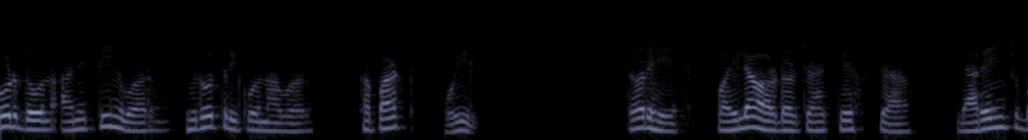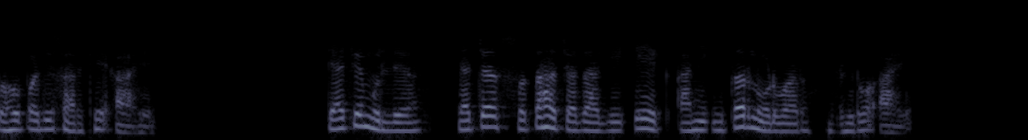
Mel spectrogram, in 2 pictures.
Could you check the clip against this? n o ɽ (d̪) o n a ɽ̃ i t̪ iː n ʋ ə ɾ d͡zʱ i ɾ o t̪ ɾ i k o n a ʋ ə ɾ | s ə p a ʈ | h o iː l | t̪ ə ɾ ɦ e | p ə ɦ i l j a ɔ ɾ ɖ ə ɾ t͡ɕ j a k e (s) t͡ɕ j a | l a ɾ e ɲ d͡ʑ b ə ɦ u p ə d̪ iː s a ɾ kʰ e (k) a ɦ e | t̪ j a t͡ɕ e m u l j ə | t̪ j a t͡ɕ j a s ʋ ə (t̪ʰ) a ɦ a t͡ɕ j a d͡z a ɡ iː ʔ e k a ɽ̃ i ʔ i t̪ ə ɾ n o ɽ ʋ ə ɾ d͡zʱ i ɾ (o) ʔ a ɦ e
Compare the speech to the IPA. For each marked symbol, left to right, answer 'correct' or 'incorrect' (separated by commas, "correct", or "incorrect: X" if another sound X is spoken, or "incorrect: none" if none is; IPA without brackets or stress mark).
correct, correct, incorrect: ʔ, incorrect: t̪, correct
